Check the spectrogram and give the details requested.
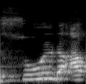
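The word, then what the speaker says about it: should: हाँ, शैल, will, शुड, वुड, कुड, एल का उच्चारण नहीं होता है, यहाँ एल साइलेंट रहता है।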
